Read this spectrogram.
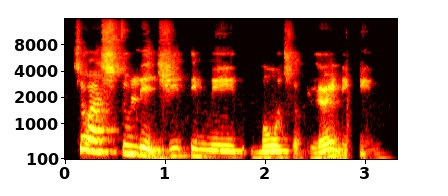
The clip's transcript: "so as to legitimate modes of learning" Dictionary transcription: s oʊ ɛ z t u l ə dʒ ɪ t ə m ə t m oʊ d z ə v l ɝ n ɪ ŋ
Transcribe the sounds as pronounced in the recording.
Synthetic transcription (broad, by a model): s oʊ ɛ s t u l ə dʒ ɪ t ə m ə t m oʊ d s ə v l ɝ n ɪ ŋ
